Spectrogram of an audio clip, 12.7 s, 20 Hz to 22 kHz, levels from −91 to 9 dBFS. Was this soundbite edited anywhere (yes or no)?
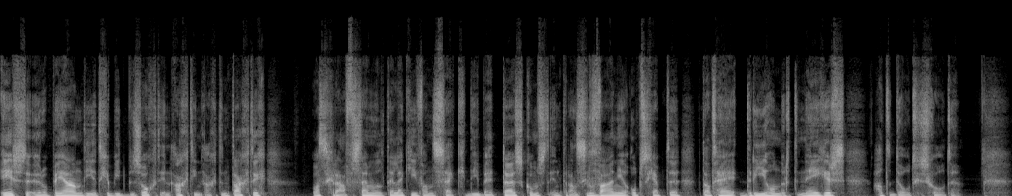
yes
